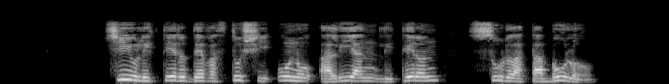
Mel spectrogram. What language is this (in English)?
Esperanto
